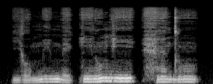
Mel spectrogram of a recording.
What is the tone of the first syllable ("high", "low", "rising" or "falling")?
low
